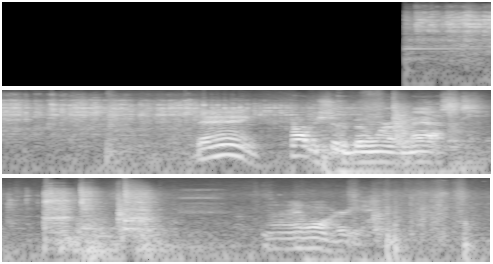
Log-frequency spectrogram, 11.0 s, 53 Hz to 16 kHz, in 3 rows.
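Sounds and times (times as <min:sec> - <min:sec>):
angle grinder grinding metal: 0:03.0 - 0:07.8.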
